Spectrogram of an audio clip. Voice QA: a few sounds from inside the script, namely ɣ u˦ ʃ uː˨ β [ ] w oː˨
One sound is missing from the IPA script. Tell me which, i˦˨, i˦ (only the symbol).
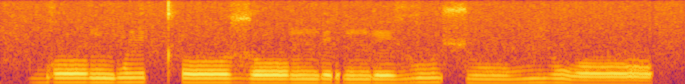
i˦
